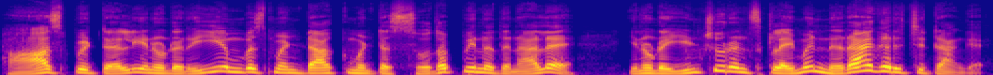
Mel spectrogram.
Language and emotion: Tamil, angry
